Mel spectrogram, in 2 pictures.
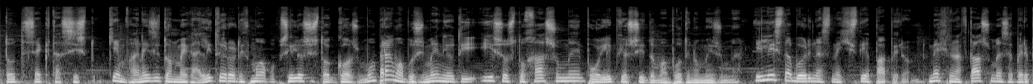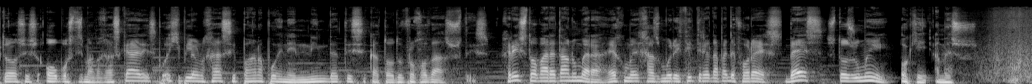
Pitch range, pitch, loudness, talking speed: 110-150 Hz, 130 Hz, -15 LUFS, 175 wpm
